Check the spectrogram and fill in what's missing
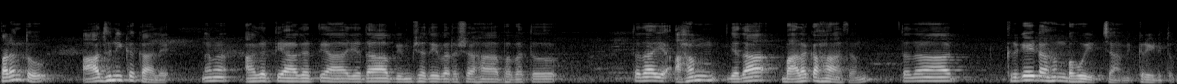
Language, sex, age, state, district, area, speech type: Sanskrit, male, 18-30, Telangana, Medchal, rural, spontaneous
